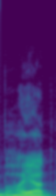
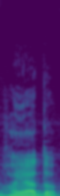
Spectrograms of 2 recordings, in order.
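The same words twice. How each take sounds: First: ভয়াদ cut off on d, no final o; vowelless final consonant. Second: ভয়াদ said as "bhoyado", final vowel sounded; full final vowel. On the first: Teacher gives the actual pronunciation, ভয়াদ with halant d. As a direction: end ভয়াদ on a bare d. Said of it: "আমরা এর উচ্চারণ মূলত করছি কি". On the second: Teacher shows the word without halant, ভয়াদ ending in "do". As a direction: add an o after the d in ভয়াদ. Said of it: "হর্ষ চিহ্ন না থাকতো". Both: Shown as a demonstration.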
